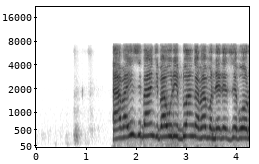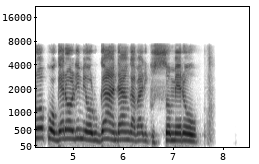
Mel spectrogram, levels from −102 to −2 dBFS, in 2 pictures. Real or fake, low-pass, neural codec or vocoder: fake; 7.2 kHz; codec, 16 kHz in and 24 kHz out, 1 kbps, XY-Tokenizer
